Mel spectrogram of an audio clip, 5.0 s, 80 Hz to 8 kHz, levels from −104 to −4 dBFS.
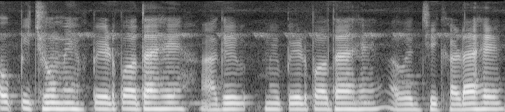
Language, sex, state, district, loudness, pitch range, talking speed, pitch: Chhattisgarhi, male, Chhattisgarh, Raigarh, -17 LUFS, 155-165 Hz, 155 wpm, 160 Hz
